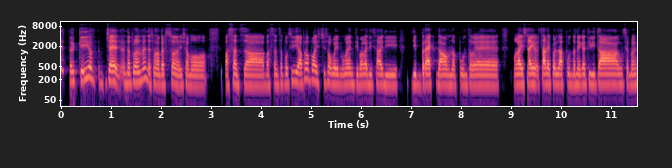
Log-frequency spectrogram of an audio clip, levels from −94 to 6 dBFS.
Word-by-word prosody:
perché 180 +1 -2
io, 235 +4 +4
v 165 -5 -15
cioè, 180 -2 +5
naturalmente 170 +6 0
sono 150 0 -3
una 145 - -1
persona, 145 +1 -2
diciamo, 135 -1 -4 0.3
abbastanza- 140 -1 0
abbastanza 140 +2 -6
positiva, 160 +1 0
però 215 +5 -1
poi, 190 -4 -1
ci 165 - -14
so' 160 -1 -2
quei 150 -1 0
momenti, 155 +1 -4
magari, 145 0 -2
sai 145 -1 0
di 140 -1 -5 0.2
di 145 -2 -3
breakdown 145 -1 +3
appunto, 140 +1 -6
che, 140 -1 -1 0.2
magari 150 0 +3
sai, 150 0 +3
sale 150 -1 +4
quella, 150 -1 +2
appunto, 145 0 -4
negatività, 150 0 +2
sembra 145 -1 -5
che - - -6
150 Hz, 170 wpm, -23 LUFS, 140-155 Hz, 0.3 s, cioè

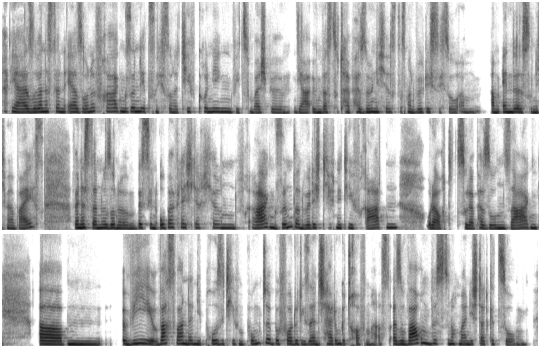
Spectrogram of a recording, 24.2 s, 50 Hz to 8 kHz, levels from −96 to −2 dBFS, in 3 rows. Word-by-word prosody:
Ja, 225 -3 +1
also 225 +1 +2
wenn 240 +1 +4
es 245 - +2
dann 240 -2 +1
eher 230 0 -1
so 225 0 -2
'ne 250 +3 +1
Fragen 255 -2 -2
sind, 250 +1 +2
jetzt 240 0 -4
nicht 230 +1 -6
so 225 - -5
'ne 210 0 -4
tiefgründigen, 235 -1 -1
wie 205 - -8
zum 215 +1 -6
Beispiel, 200 0 -6
ja 200 -1 -5
irgendwas 210 0 -2
total 220 - -6
Persönliches, 225 +1 0
dass 230 -1 -9
man 210 -2 -2
wirklich 220 +1 -4
sich 215 -2 -11
so 210 -1 -7
am 220 +3 -9
am 215 -2 +1
Ende 225 0 +5
es 220 +1 0
so 225 - -7
nicht 205 +3 -2
mehr 205 -3 -2
weiß. 235 +8 -1 0.5
Wenn 235 0 +7
es 245 0 +6
dann 230 -2 +3
nur 230 0 +4
so 230 - +4
'ne 210 -1 0
bisschen 240 -1 +3
oberflächigere 240 -2 -2
Fragen 235 +3 +2
sind, 240 +8 0
dann 235 -5 +1
würde 220 +1 +1
ich 230 - -5
definitiv 225 -1 -4
raten 245 +4 0 0.4
oder - - +2
auch - - -9
zu 225 - -3
der 205 -1 +1
Person 215 0 0
sagen: 220 +3 +1 0.6
„Ähm, 215 -1 +5 0.3
wie 240 +2 +2
was 250 +3 +3
waren 245 0 +4
denn 230 0 +2
die 220 - +2
positiven 225 -2 -4
Punkte, 255 +5 -1
bevor 225 -1 -1
du 225 - 0
diese 215 -1 -3
Entscheidung 220 +2 0
getroffen 220 -3 -5
hast? 220 +1 -6
Also 220 -1 +2
warum 255 +2 +6
bist 245 -1 -2
du 230 - -2
noch 230 0 0
mal 220 -1 0
in 215 - +1
die 215 - -2
Stadt 220 -1 -3
gezogen? 205 -3 -5
225 Hz, 200 wpm, -20 LUFS, 215-240 Hz, 0.6 s, Wenn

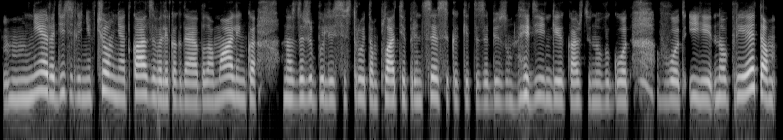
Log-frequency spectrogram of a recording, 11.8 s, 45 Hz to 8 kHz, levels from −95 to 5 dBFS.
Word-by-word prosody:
мне 210 +8 +1
родители 235 -1 -2
ни 215 0 -7
в - - -25
чём 260 -5 +2
не 215 - -4
отказывали, 215 -3 +4
когда 190 -1 -1
я 185 - +1
была 190 +1 -4
маленькая. 210 -1 +3 0.4
У - - -8
нас 205 -1 -1
даже 210 +2 -3
были 200 -1 -5
с 195 - -12
сестрой 210 +1 -5
там 195 -2 -5
платья 205 +1 +3
принцессы 200 +2 -3
какие-то 190 -1 -12
за 185 +1 -9
безумные 195 +4 -4
деньги 200 -1 -4
каждый 190 0 -3
Новый 185 0 -9
год. 190 +1 -3 0.4
Вот. 195 0 -4
И 205 -3 -2
но 215 +1 -2
при 230 +2 -4
этом 240 -6 +6
205 Hz, 165 wpm, -25 LUFS, 190-220 Hz, 0.4 s, этом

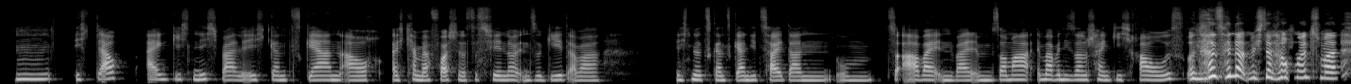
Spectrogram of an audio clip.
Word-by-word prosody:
Hm, 240 0 -1 0.2
ich 230 0 -10
glaube 275 +3 +1 0.2
eigentlich 235 +1 -5
nicht, 235 +2 -4
weil 205 -1 -2
ich 210 0 -7
ganz 205 -1 -7
gern 205 +1 -1
auch 200 0 -3
ich 200 0 -5
kann 220 - -2
mir 195 +1 -1
vorstellen, 195 0 -2
dass 190 - -16
das 215 - -9
vielen 205 -2 -1
Leuten 190 -2 -4
so 195 +1 -6
geht, 205 +2 -5
aber 185 0 -4 0.7
ich 205 0 -6
nutze 210 -1 -1
ganz 200 -1 -3
gern 195 +1 0
die 200 - -3
Zeit 190 -1 -1
dann, 190 +1 -3
um 190 +1 -7
zu - - -5
arbeiten, 205 -2 0
weil 195 0 -1
im 195 0 -2
Sommer, 215 +1 0
immer 225 -1 0
wenn 220 - 0
die 215 - -2
Sonne 215 0 -2
scheint, 205 -2 -4
gehe 210 - -5
ich 210 - -12
raus 210 +4 -1
und 260 +2 +4
das 380 -1 +10
hindert 385 -7 +8
mich 285 -3 +1
dann 325 -3 +6
auch 320 - +7
manchmal 310 -3 +6
210 Hz, 220 wpm, -21 LUFS, 195-235 Hz, 0.7 s, das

